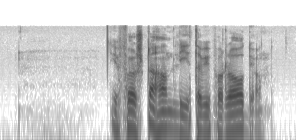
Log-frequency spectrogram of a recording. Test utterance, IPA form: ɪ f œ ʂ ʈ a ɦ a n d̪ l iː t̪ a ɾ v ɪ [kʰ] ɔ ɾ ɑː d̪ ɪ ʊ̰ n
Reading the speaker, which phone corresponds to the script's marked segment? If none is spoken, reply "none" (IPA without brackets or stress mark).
pʰ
